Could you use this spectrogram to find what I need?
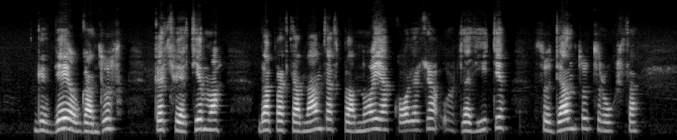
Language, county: Lithuanian, Šiauliai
